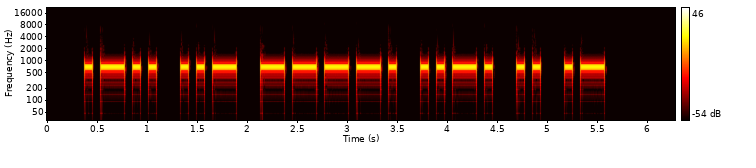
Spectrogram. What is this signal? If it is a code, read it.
Morse code, heard as a keyed tone, about 16 wpm, 700 Hz. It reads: LU9FIA
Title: DXCC-100 Call Signs - 6 Characters - Repeated 3x - 15wpm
